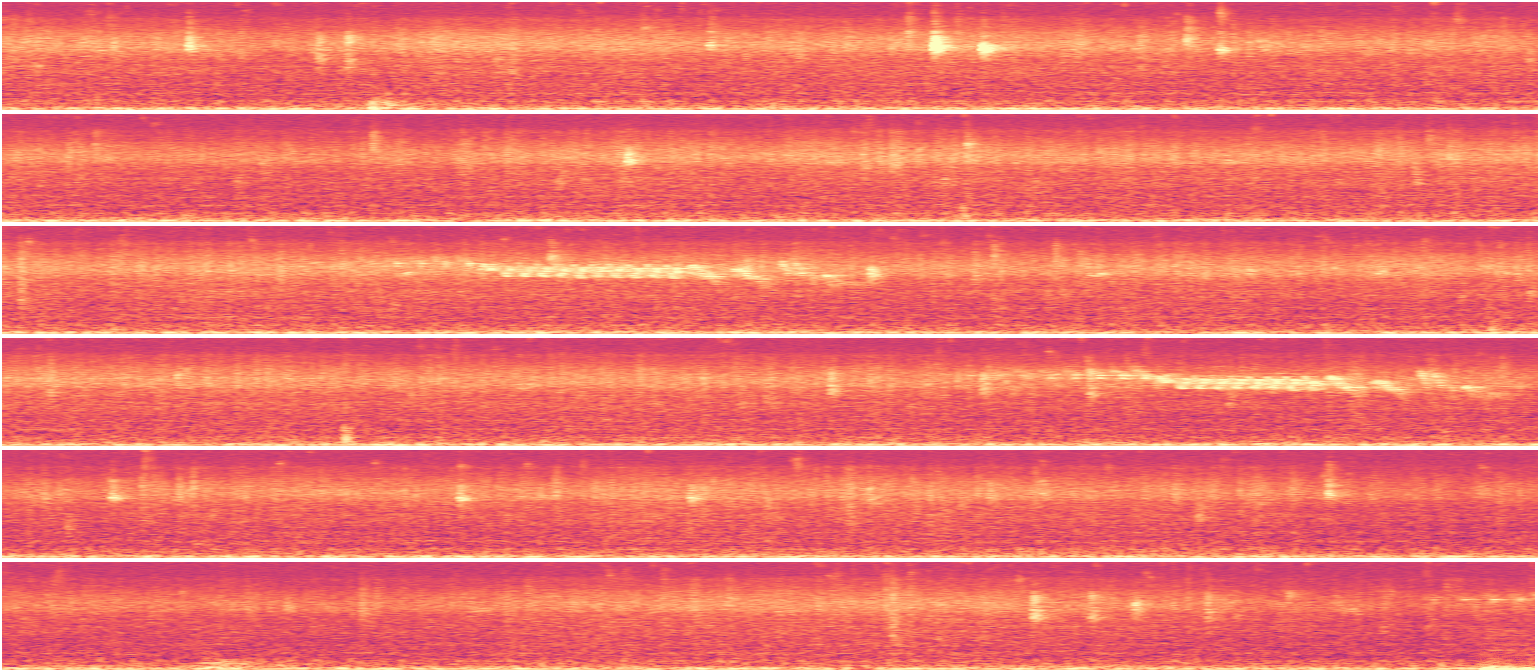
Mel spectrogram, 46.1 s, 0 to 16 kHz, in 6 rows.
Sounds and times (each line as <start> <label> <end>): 0.0 hail on a greenhouse 46.0
17.2 bird song 19.8
27.9 bird song 30.7
45.0 bird song 46.0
